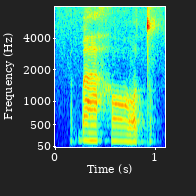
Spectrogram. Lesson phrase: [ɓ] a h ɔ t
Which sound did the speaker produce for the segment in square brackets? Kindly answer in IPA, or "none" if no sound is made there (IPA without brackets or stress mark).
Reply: ɓ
